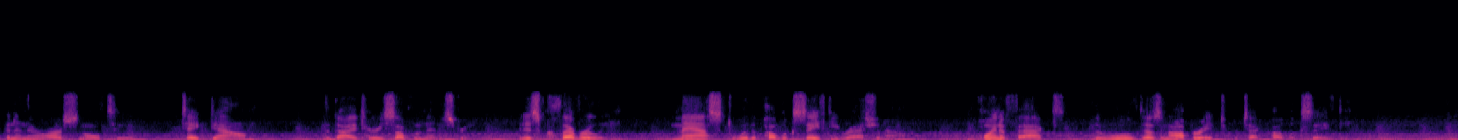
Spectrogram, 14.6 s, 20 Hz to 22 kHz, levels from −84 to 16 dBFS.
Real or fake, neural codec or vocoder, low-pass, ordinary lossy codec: real; none; 7.2 kHz; Opus, 16 kbps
